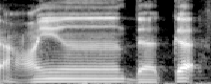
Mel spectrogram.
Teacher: نی لی کو ایک الف کی مقدار کے برابر لمبا کریں گے، یا مدہ ہے. عندک، نون ساکن کا باریک اخفا ہے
